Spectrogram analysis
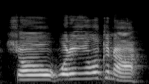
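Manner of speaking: talking through a mouthful of toast; words round a bite of food; mouth full. A narrator's reading. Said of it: "her mouth stuffed with toast".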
